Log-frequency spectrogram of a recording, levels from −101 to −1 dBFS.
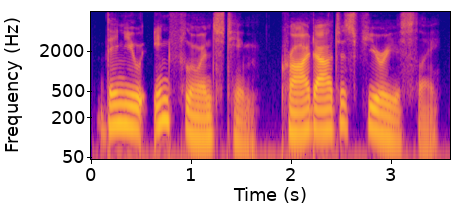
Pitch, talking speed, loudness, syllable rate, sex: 120 Hz, 115 wpm, -19 LUFS, 3.9 syllables/s, female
